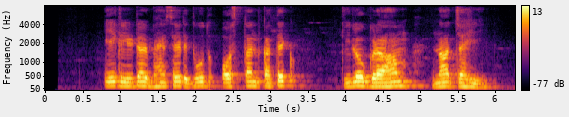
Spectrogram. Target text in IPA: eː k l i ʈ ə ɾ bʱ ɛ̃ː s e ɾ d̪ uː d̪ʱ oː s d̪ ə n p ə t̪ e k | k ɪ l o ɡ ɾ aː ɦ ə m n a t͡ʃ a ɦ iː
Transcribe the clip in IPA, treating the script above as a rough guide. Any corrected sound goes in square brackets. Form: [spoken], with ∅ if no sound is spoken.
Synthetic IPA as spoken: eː k l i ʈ ə ɾ bʱ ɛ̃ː s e ɾ d̪ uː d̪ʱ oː s [t̪] ə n [k] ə t̪ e k | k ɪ l o ɡ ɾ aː ɦ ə m n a t͡ʃ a ɦ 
